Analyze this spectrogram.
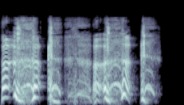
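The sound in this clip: A girl coughing and struggling for breath: a rapid series of raspy, strained coughs in several close bursts, with a voiced, pitched quality, ending abruptly in silence.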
